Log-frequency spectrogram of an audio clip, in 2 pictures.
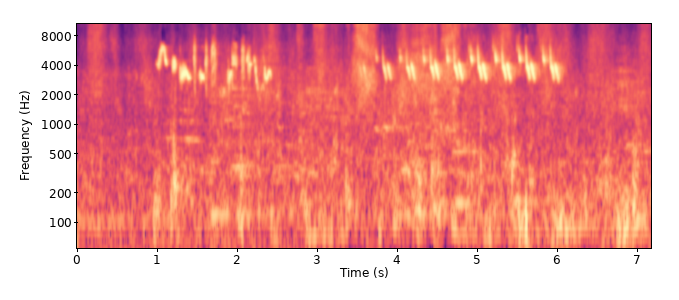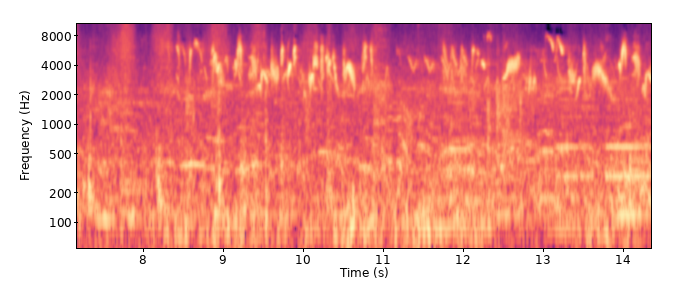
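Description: Small birds chirping and singing: a burst of chirps about a second in, then a run of about eight quick repeated notes, and more scattered chirps through the second half.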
